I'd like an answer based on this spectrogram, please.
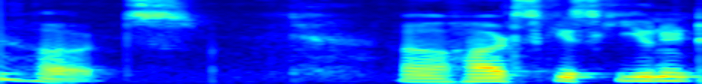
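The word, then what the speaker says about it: hertz: हैं ए जड तो ये जो h जड है यह हर्ट्स इसको प्रोनाउंस करते हैं और यह साउंड की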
